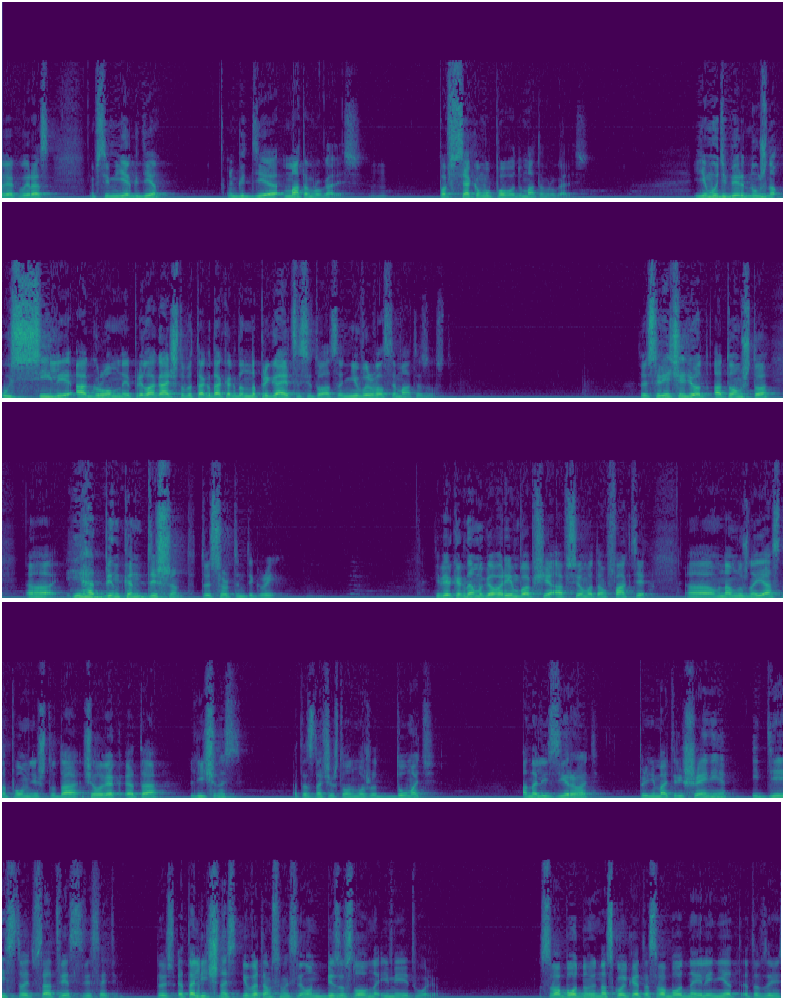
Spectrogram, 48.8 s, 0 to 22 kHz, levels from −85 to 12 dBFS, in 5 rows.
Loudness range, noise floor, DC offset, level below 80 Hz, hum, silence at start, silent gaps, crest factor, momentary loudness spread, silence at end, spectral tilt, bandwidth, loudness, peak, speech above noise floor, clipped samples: 7 LU; -50 dBFS; under 0.1%; -48 dBFS; none; 0 s; none; 22 dB; 13 LU; 0 s; -4.5 dB/octave; 15.5 kHz; -25 LUFS; -4 dBFS; 25 dB; under 0.1%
